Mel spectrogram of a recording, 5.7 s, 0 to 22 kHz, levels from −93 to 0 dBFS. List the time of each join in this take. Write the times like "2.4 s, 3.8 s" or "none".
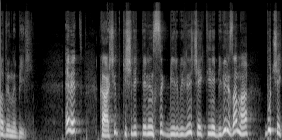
3.1 s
